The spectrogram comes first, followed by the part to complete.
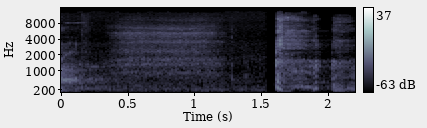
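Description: A man's word ends, then a stretch of quiet room tone, then a single short cough about a second and a half in.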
